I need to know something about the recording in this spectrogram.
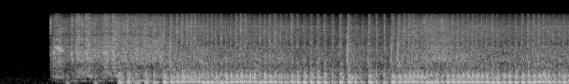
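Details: Honda Big Red ATC250ES after carb and intake cleaning, fresh stabilized fuel with Sea Foam and a charged battery; start with choke on gives a short crank, it catches at once and settles into an even, lazy low idle, set slightly low, might stall.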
